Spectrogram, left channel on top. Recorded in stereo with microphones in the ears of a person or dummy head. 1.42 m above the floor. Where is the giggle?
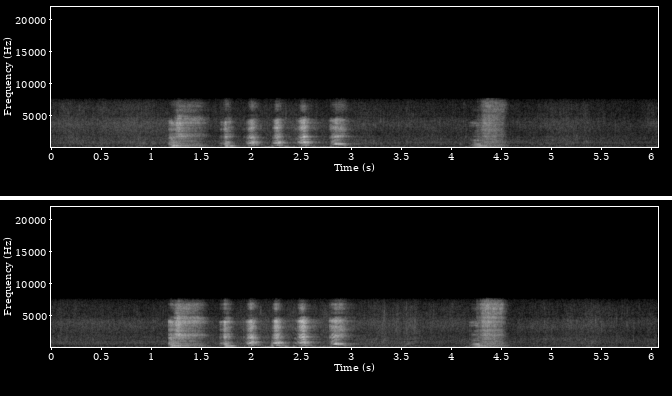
70° right (ahead or behind), 1.3 m.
